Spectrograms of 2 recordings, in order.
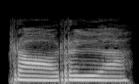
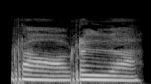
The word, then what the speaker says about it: ร: ชัด เจน ได้ แก่ พยัญชนะ ตัว แรก น้อง ๆ ต้อง อ่าน ออก เสียง โดย การ กระดก ลิ้น อย่าง นี้ ค่ะ รอ เรือ ส่วน พยัญชนะ ตัว ที่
